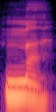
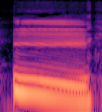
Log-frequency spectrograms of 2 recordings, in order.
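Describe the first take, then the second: First: The consonant is followed by an added uh vowel. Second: The consonant is said alone with no vowel. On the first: The speaker calls it wrong. "the U H off the end of those letters" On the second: The speaker calls it right. "mm instead of m"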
